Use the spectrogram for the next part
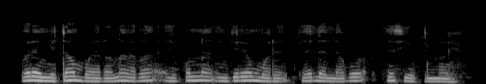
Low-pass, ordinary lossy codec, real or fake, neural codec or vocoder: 7.2 kHz; AAC, 32 kbps; real; none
